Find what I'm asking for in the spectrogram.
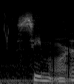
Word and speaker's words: Simurgh: Simurgh.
